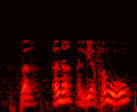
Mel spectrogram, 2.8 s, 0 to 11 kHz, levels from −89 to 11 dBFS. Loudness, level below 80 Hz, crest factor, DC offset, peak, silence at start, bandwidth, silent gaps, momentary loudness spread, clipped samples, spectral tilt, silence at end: -49 LUFS; -80 dBFS; 16 dB; under 0.1%; -32 dBFS; 0.15 s; 3.6 kHz; none; 10 LU; under 0.1%; -3 dB/octave; 0.15 s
